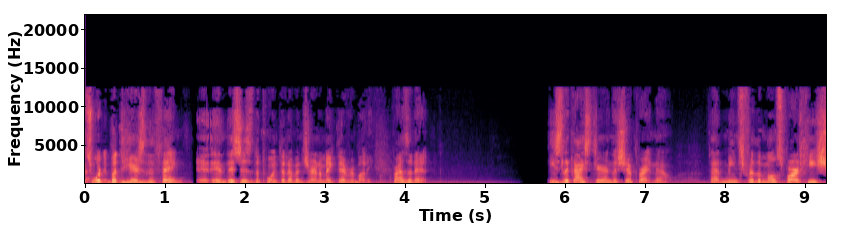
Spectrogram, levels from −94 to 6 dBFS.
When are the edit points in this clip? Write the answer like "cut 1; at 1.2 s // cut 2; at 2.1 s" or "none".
cut 1; at 1.3 s // cut 2; at 3.8 s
